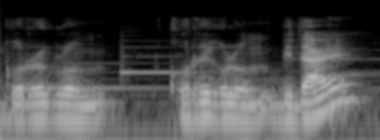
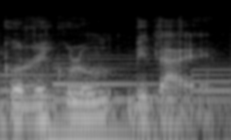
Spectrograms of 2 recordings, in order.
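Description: First: Vitae is stressed on its second syllable. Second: Vitae is stressed on its first syllable. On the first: The speaker calls it wrong. "no debemos decir" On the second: The speaker calls it right. "debemos decir"

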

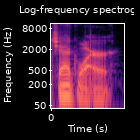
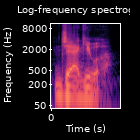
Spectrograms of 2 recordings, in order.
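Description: First: The word has an American pronunciation. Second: The word has an English pronunciation. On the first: "instead of saying jaguar" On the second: "you have to say jaguar"

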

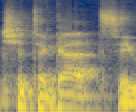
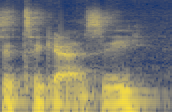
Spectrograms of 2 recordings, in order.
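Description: First: The name is said with Italian pronunciation. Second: The name is said with English pronunciation.

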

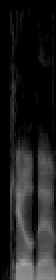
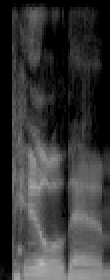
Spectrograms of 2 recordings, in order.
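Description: First: It is said in a casual tone. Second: It is said in an intense tone.

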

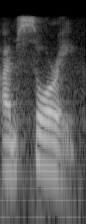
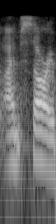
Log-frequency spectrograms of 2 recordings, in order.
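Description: First: Sorry is said in a regional Maryland accent. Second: Sorry is said in a general accent. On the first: "but I'm sorry. I say that a lot" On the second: "Or not I'm sorry"

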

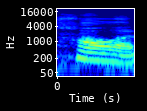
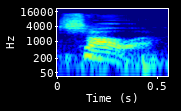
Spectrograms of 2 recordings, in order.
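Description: First: The word begins with a throaty h-like sound. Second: The word begins with a ch sound as in church. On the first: The speaker calls it right. "And it's challah" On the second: The speaker calls it wrong. "not challah"

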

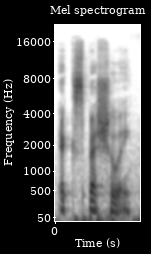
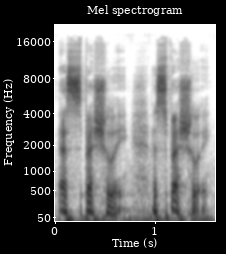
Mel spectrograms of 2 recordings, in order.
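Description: First: The word begins with an 'eks' sound. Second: The word begins with a plain 'es' sound. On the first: "most Americans pronounce it with the K sound" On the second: "It's pronounced E-S, especially. That's the dictionary"

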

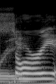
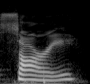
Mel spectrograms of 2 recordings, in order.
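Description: First: It is said with a Canadian accent. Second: It is said without a Canadian accent. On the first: "The Canadians say sorry. Sometimes you will catch me saying sorry" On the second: "instead of sorry"

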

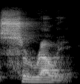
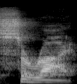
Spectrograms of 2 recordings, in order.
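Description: First: The name is said with an English-style 'relli' ending. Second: The name is said French-style, rhyming with Versailles. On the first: This is how the family says it day to day. The speaker calls it wrong. "we actually embarrassingly mispronounce it. So we pronounce it Sorelli" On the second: This is the original pronunciation of the name. The speaker calls it right. "The correct pronunciation is Sarai. Think like the Treaty of Versailles"

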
